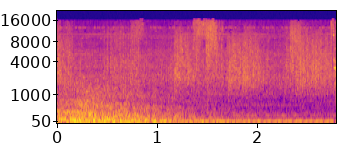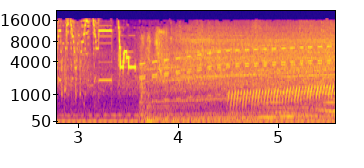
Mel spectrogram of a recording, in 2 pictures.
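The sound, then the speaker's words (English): A space crane powers down with a low mechanical rumble, then a loud electric whir with layered whining tones that waver and settle, steady, with no voices. “Power that space crane down this instant.”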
